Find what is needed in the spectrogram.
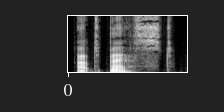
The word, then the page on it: at best: British English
